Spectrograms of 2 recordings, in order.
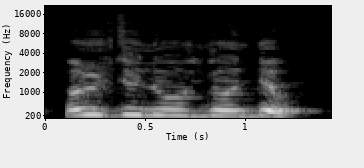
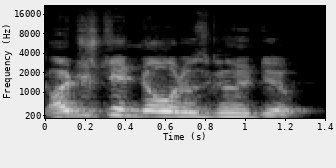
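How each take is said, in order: First: Quicker, more slurred repeat of the excuse; slurred mumbled excuse. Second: Rushed, lightly mumbled excuse; hurried excuse. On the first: Politician's sheepish excuse trailing into a fast slur. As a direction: mumble it fast so the words blur. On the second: Politician rattling off a sheepish excuse, rushed. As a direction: hurry through a sheepish excuse, a little faster. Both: Retold or imitated. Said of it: "be like".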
